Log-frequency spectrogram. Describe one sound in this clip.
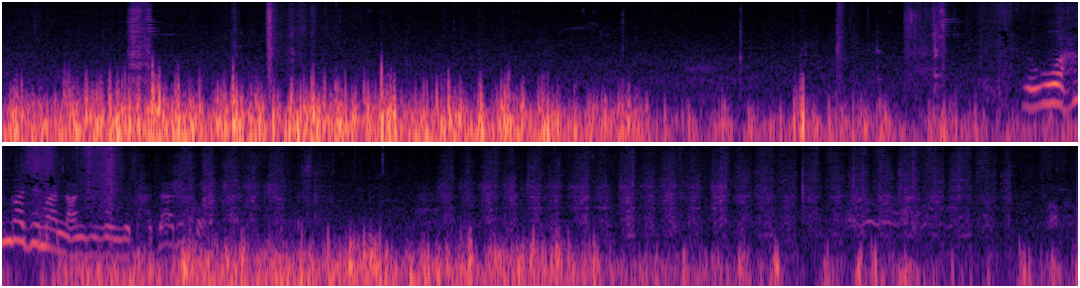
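Pruning shears snip through plum tree branches.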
